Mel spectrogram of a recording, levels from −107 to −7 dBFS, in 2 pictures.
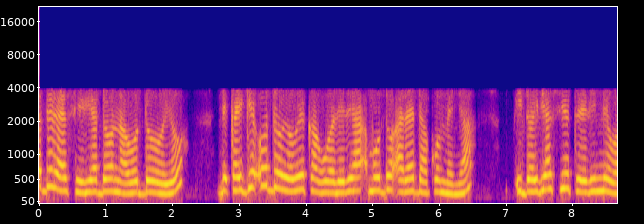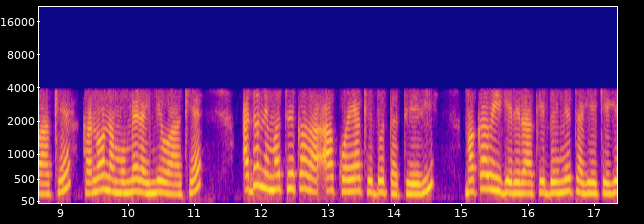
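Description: From start to end, the speech carries heavy Speex codec damage. The CELP coder has too few bits to describe the excitation, so the voicing turns hoarse and grainy, with a noisy, buzzy edge that drifts toward a robotic quality. The damage is consistent with a low bitrate of around 8 kbps. The band stops at about 3.8 kHz, with no fill above it, so the audio sounds narrow and muffled like a telephone.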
